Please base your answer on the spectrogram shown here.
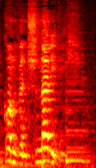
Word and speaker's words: conventionality: Ici, la syllabe qui le précède, c'est VEN. Mais vu qu'on a déjà un accent primaire sur O, on ne peut pas en placer un nouveau sur VEN. Du coup, VEN va prendre un accent secondaire. On a donc un accent secondaire sur la deuxième syllabe et un accent primaire sur la quatrième syllabe dans conventionality.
